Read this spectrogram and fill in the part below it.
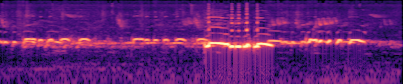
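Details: A zebra dove's lure song for making other zebra doves sing. Overlapping soft coo phrases lead up to one louder rolling trill, followed by more steady cooing.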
